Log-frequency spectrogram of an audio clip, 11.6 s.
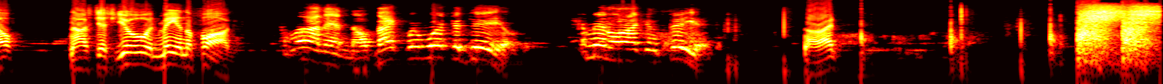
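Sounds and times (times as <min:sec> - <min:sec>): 
speech: 0:00.8 - 0:02.4, 0:03.0 - 0:05.2, 0:05.8 - 0:07.4, 0:08.1 - 0:08.5
gunshots in a radio drama: 0:10.8 - 0:11.6.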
